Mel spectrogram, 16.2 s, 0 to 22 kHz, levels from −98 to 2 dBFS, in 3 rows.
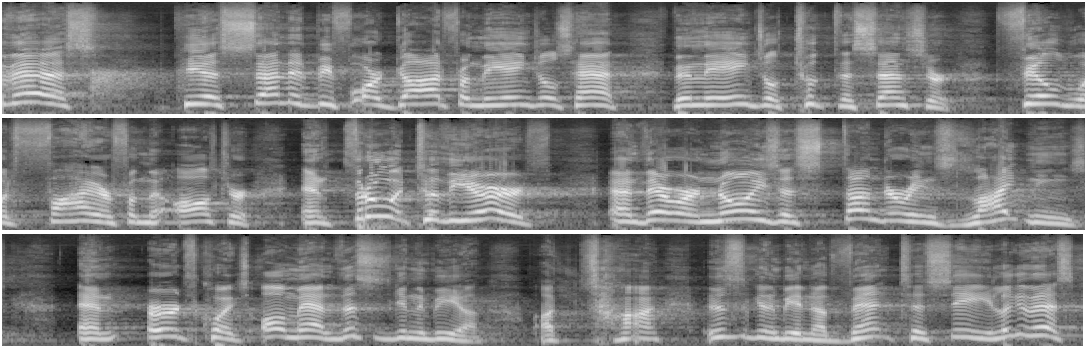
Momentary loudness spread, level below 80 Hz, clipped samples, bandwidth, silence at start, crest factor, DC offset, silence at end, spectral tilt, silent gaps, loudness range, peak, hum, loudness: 9 LU; -46 dBFS; under 0.1%; over 20 kHz; 0 s; 14 dB; under 0.1%; 0 s; -3 dB/octave; none; 5 LU; 0 dBFS; none; -13 LUFS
